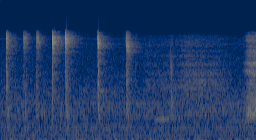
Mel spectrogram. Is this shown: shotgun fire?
no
